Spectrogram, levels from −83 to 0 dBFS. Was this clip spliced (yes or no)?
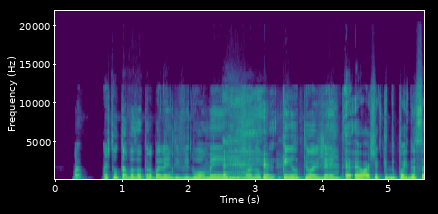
no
